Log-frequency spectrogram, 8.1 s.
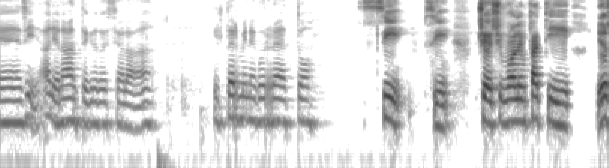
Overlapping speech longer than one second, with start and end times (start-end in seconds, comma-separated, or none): none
